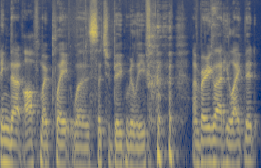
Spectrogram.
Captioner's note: laughs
